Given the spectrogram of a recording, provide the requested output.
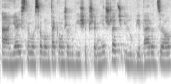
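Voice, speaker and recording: A woman speaks at a moderate pace. There is noticeable background noise and audible room echo. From southern Poland, Częstochowa. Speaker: Polish immigrant. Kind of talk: casual chat.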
